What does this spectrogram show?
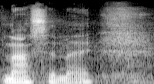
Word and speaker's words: Massimo: just from aladdin now every time i say his name i think it's just sago but it's not it's massimo so um so massimo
